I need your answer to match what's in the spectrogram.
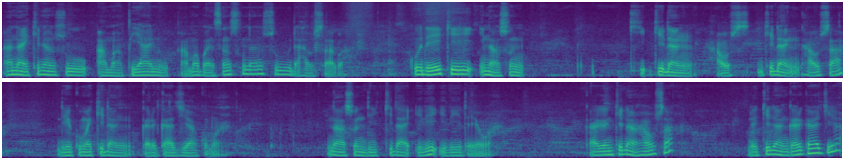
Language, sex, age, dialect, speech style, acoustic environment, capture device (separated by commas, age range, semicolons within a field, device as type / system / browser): Hausa, male, 18-24, Nigeria - Katsina, anxious; tired, people talking; nature, mobile / Linux / Chrome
